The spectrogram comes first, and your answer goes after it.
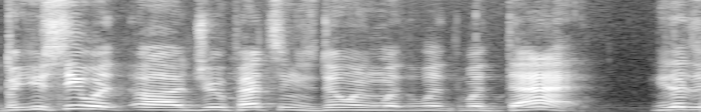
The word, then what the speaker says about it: Petzing: Electric says, Drew, how do I pronounce his name? Petzing.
